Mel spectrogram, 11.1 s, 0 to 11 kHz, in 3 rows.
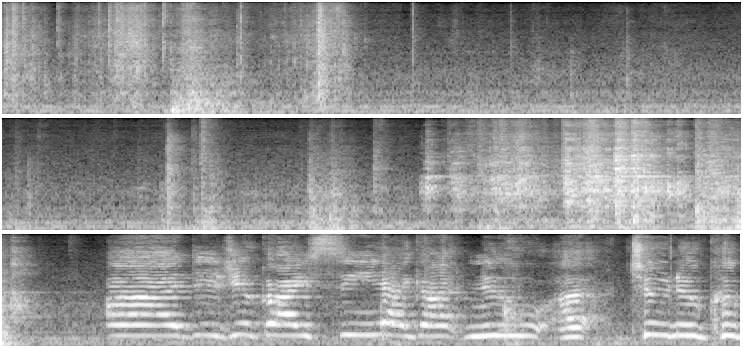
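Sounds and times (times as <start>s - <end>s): plastic snack bag crinkling: 0.0s - 2.6s.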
